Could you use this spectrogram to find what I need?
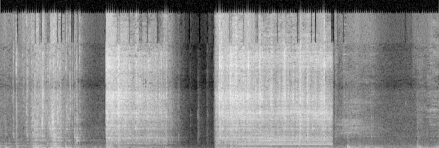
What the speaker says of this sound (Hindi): इन बिस्किटों को सबसे पहले ग्राइंडर में ग्राइंड करेंगे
